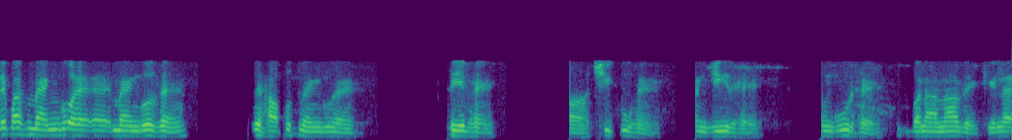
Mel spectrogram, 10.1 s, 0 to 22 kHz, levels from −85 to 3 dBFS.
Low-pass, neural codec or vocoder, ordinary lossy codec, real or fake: 3.6 kHz; none; none; real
